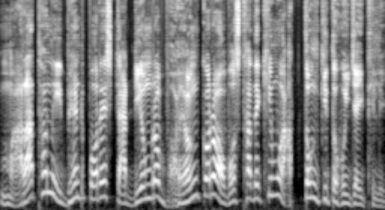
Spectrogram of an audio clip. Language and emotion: Odia, disgusted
